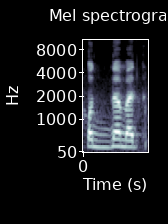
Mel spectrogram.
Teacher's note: قدمت میں دال مشدد ہے اس سے جما کے پڑھیں گے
